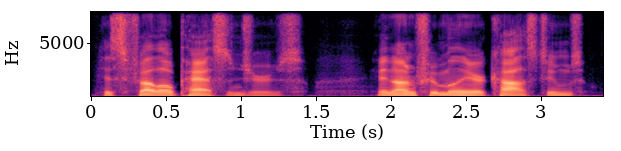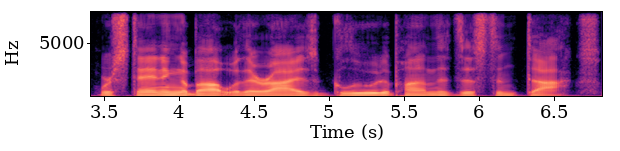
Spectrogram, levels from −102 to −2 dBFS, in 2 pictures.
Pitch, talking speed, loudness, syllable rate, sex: 105 Hz, 150 wpm, -20 LUFS, 4.9 syllables/s, male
